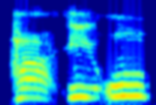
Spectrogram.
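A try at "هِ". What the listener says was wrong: ई नहीं, ही। ही शी, वही वाला है ये। हा ही हूँ।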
